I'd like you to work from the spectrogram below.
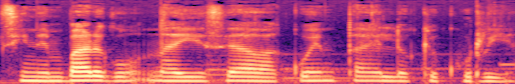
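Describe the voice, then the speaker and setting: A woman's fairly low voice at a moderate pace, with music in the background. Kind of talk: nonfiction audiobook reading.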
